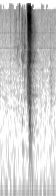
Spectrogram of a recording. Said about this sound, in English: Okay, and I need a quick sip.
